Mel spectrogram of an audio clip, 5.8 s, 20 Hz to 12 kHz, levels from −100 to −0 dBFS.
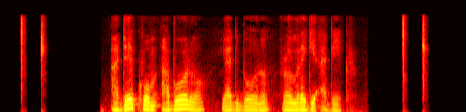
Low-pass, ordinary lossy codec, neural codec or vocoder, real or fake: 7.2 kHz; none; codec, 16 kHz, 1.1 kbps, Voila-Tokenizer; fake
